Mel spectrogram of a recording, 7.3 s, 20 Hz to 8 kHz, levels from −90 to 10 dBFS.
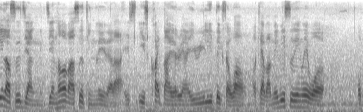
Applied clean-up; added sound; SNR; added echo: none; Ocean; 16 dB; none.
